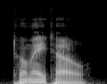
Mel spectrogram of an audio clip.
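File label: "tomatoe", American English; gcompris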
